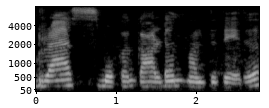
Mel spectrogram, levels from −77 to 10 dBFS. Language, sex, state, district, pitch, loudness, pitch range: Tulu, female, Karnataka, Dakshina Kannada, 180 Hz, -23 LUFS, 170-195 Hz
